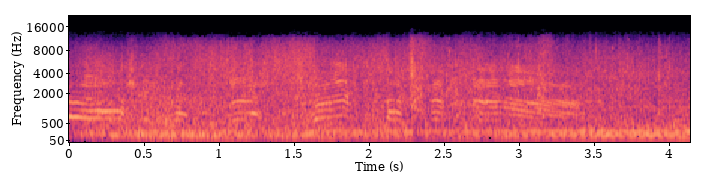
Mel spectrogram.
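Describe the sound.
A motorboat engine drones steadily and loudly throughout as the boat is steered towards border soldiers, with rushing wind and water noise, while voices shout intermittently over the roar.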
